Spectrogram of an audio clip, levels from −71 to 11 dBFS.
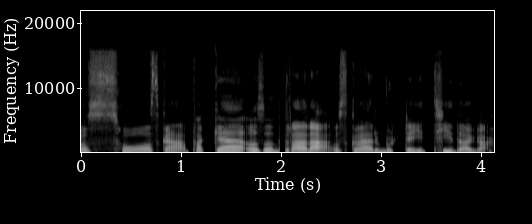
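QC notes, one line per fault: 1.98–2.05 s, gap at a join of encoded pieces: the speech drops out in a 62.5 ms gap, with smeared edges, then resumes exactly where it stopped. Pieces 2 s long were encoded separately and joined untrimmed, leaving each encoder's start delay and last-frame padding in place.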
